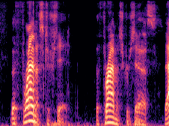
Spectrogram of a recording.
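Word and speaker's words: Thramas: And then and I got the the name wrong. The Thramis crusade. The Thramis crusade.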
